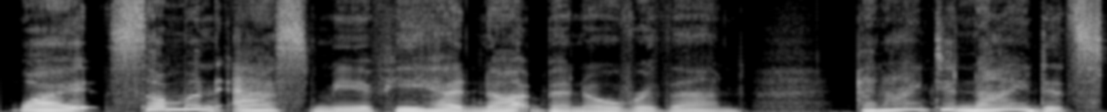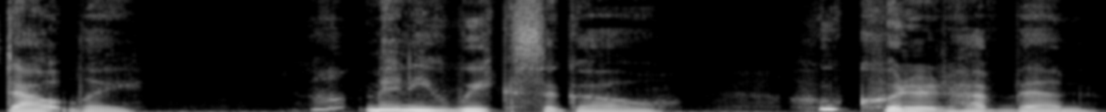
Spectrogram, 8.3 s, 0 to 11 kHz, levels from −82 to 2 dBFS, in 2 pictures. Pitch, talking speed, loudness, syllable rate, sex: 190 Hz, 175 wpm, -19 LUFS, 5.1 syllables/s, female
